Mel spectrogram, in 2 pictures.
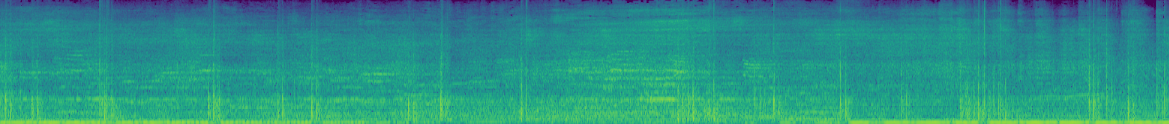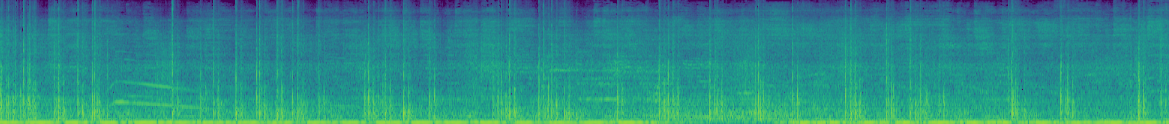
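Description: Aerial fireworks shells bursting in a rapid, continuous run of bangs and crackles. A deep rumble sits underneath and drops away briefly twice.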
